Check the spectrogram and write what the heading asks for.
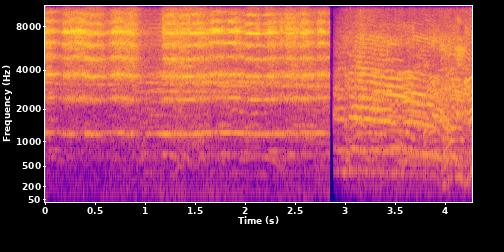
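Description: A steady hiss with several held high tones plays over a video transition and stops abruptly about three seconds in. Voices talking over street noise follow.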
